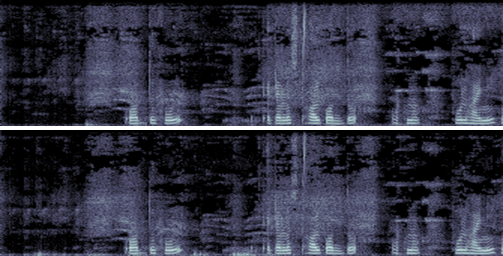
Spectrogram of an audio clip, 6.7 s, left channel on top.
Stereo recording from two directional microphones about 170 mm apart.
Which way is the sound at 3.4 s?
10° right (ahead or behind).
